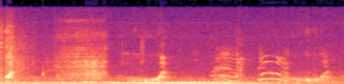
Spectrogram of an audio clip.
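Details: Ragdoll kittens raised indoors without cages in central Kansas: a few short, thin mews with a rise and fall near the end, over a steady low indoor hum.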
